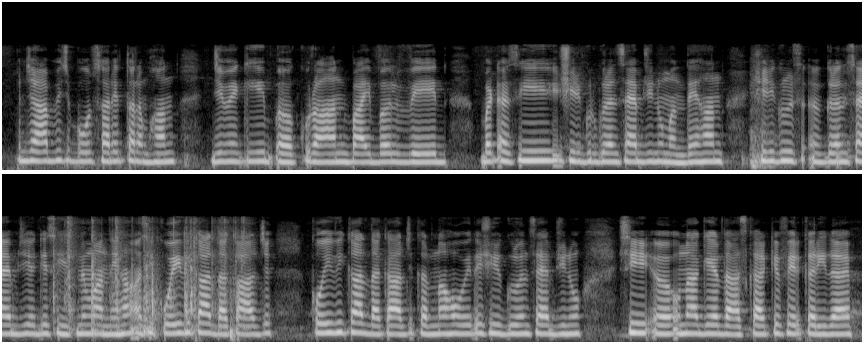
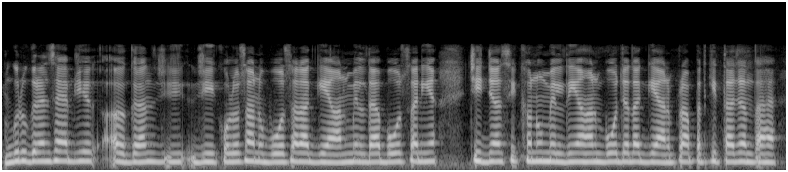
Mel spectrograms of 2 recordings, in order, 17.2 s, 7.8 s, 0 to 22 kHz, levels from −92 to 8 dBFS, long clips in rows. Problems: none marked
